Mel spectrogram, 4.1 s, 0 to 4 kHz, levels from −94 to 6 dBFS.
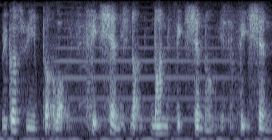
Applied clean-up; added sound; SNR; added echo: none; Trumpet; 19 dB; reverberation time 0.2 s.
